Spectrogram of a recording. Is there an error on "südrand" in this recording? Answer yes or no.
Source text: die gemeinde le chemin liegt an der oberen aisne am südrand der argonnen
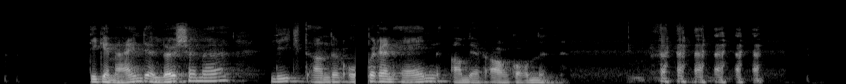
yes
